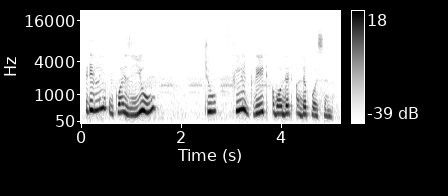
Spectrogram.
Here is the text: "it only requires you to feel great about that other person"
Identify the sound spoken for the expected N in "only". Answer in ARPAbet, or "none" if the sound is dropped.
none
